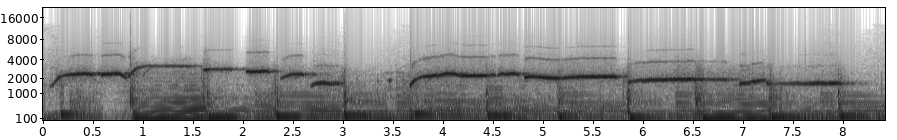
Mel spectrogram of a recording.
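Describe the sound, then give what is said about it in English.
A person whistles a bright, sustained melody with gliding pitch bends, fairly loud, over a low accompaniment punctuated by sharp rhythmic taps. “And I told you there'd be no whistling.”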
